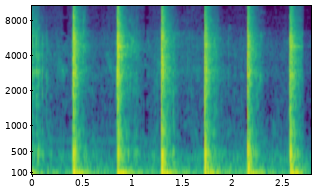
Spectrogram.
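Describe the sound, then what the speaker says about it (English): A regular 16-ounce hammer, struck with its side, crushes clamshells inside a bag into chicken grit: six sharp, evenly spaced thuds, close and loud, with no talking. "I'm just using a regular 16-ounce hammer"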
